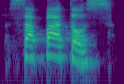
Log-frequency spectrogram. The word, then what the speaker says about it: zapatos: gonna stress is which is what pronounce the syllable says Zapatos okay muy bien Professor broth is Bueno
